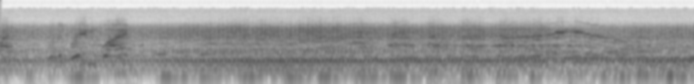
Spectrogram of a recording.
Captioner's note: car thrumming; thrilling music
